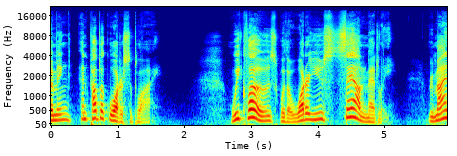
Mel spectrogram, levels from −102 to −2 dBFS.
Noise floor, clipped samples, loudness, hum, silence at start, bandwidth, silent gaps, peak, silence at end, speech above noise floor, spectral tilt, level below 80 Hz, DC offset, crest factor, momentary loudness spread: -69 dBFS; under 0.1%; -17 LUFS; none; 0 s; 17 kHz; none; 0 dBFS; 0 s; 52 dB; -5.5 dB/octave; -48 dBFS; under 0.1%; 18 dB; 16 LU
